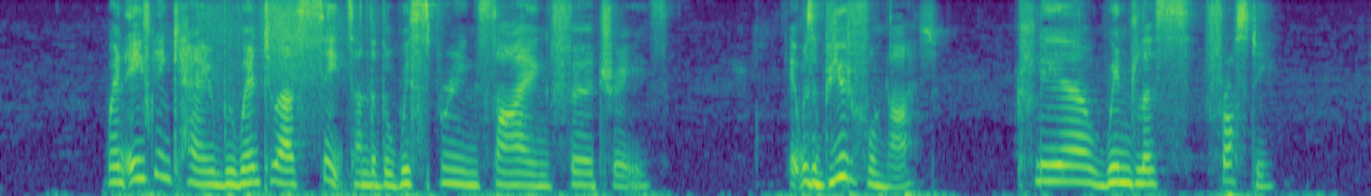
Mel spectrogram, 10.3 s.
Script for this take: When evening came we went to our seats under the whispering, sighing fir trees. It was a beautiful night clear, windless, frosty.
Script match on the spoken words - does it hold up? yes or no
yes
